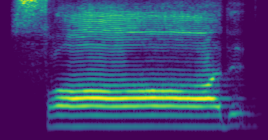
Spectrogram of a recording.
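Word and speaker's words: صاد: সদ, সদ, একটু মোটা আওয়াজ হবে, সদ, সদ, চার লিপ টান। জিহ্বার আগে সামনে নিচে দুই দাঁতের পেট ও আগের সাথে লাগিয়ে মোটা আওয়াজে আমরা উচ্চারণ করব।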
